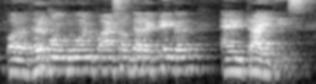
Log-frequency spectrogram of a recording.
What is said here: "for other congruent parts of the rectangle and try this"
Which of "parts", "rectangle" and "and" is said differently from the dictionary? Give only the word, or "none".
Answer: none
